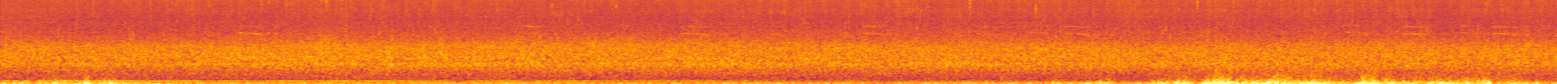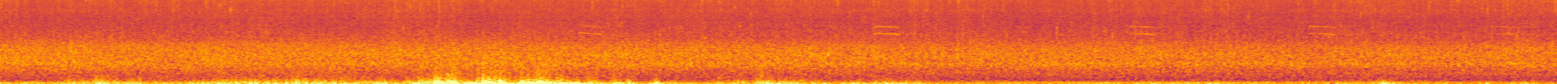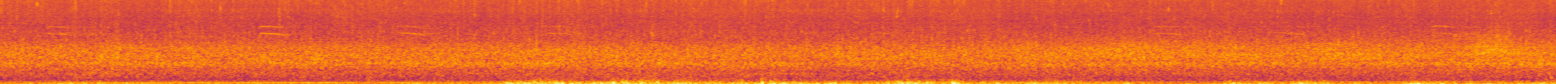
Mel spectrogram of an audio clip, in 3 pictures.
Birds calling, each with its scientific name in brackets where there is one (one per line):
unidentified bird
